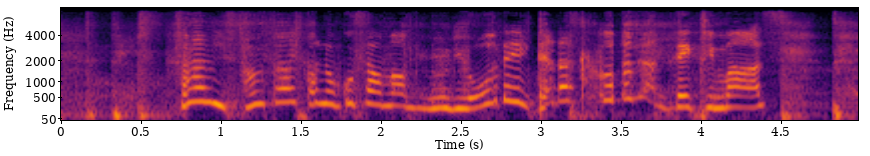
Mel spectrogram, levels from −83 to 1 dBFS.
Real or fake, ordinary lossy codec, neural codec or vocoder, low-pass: fake; none; codec, 16 kHz, 0.8 kbps, ZipCodec; 7.2 kHz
